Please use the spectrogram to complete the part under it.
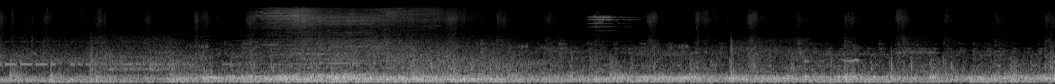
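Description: Footsteps tread quickly over grass and ground.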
